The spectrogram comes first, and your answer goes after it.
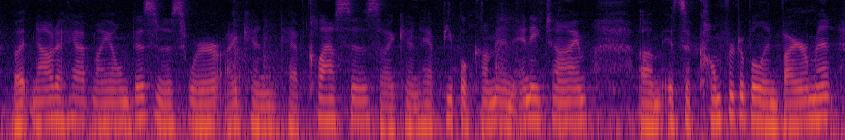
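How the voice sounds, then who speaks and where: A woman with a very deep, low pitch speaks at a moderate pace in an American accent. Her intonation is monotone and flat, her loudness very even, and room echo is audible. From Chicago, US Midwest. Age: 70s. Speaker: tarot card reader. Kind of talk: casual interview. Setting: live-streamed show in a salon.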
